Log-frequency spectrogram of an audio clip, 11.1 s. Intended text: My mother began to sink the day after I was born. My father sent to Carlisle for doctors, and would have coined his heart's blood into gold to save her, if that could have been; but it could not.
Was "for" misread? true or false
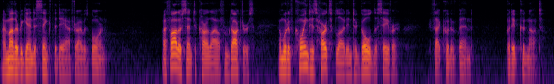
true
